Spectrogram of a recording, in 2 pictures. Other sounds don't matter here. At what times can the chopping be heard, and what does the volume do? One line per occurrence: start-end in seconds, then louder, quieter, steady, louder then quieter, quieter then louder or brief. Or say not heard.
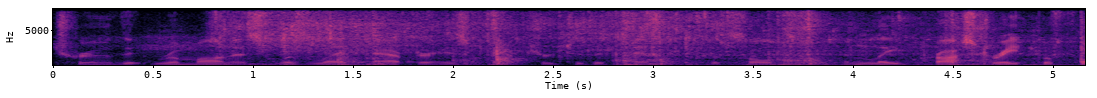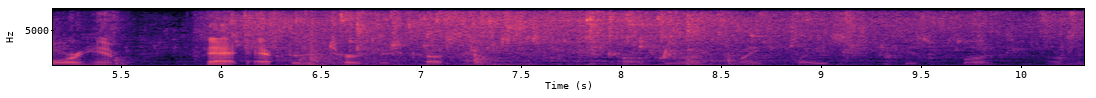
1.4-7.5 quieter
8.3-8.8 brief.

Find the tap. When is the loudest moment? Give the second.
8 s.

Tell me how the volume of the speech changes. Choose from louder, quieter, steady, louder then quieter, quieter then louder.
louder then quieter.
